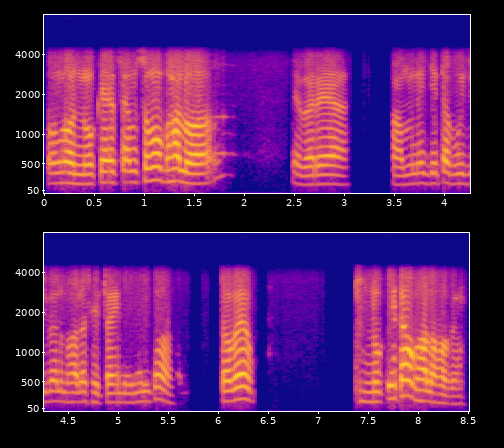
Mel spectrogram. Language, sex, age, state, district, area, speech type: Bengali, male, 18-30, West Bengal, Paschim Medinipur, rural, conversation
